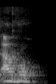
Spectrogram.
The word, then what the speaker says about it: arroz: It's not arroz, it's arroz. Like an H sound.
